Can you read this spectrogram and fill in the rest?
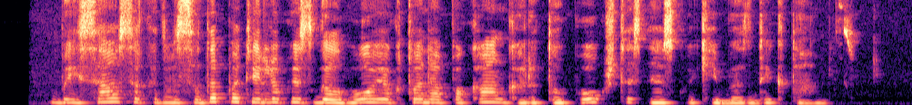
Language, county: Lithuanian, Vilnius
